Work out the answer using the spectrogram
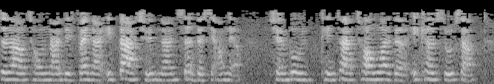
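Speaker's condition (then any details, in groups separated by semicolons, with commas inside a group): ALS; onset about three years ago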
